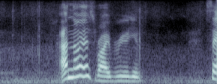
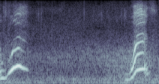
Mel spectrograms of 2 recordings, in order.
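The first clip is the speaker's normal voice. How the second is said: retold disbelief. Host retelling her reaction to a troll, incredulous. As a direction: re-enact being taken aback, pitch shooting way up.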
